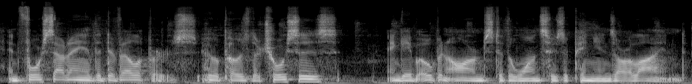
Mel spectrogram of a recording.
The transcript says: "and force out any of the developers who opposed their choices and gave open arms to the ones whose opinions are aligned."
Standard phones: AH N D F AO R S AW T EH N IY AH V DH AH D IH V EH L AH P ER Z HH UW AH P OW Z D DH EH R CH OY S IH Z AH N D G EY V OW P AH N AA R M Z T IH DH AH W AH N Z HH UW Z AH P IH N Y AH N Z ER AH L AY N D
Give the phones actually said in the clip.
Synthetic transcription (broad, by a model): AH N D F AO R S AW T EH N IY AH V DH AH D IH V EH L AH P ER Z HH UW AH P OW Z DH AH R CH OY S IH Z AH N G EY V OW P AH N AA R M Z T IH DH AH W AH N Z HH UW Z AH P IH N Y AH N Z ER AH L AY N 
